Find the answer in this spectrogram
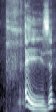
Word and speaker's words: Azzip: Azzip, that's exactly how you pronounce it.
